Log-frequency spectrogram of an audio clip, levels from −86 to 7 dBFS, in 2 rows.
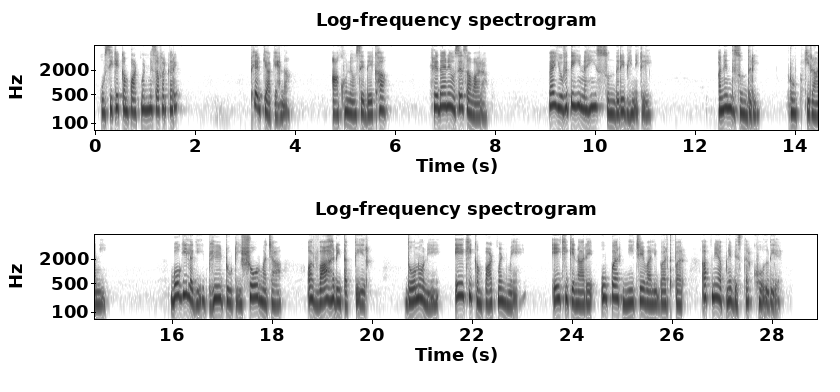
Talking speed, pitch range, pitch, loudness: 120 wpm, 175-230 Hz, 195 Hz, -22 LUFS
